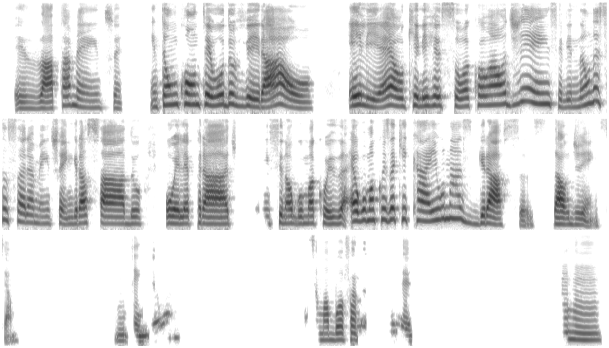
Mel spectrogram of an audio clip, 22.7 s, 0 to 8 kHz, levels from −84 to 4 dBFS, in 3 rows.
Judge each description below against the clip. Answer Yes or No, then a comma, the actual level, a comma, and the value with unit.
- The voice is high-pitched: Yes, high, 200 Hz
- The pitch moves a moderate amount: No, wide, 6.3 semitones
